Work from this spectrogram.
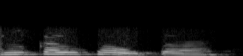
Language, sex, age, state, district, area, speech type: Hindi, female, 45-60, Rajasthan, Karauli, rural, conversation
